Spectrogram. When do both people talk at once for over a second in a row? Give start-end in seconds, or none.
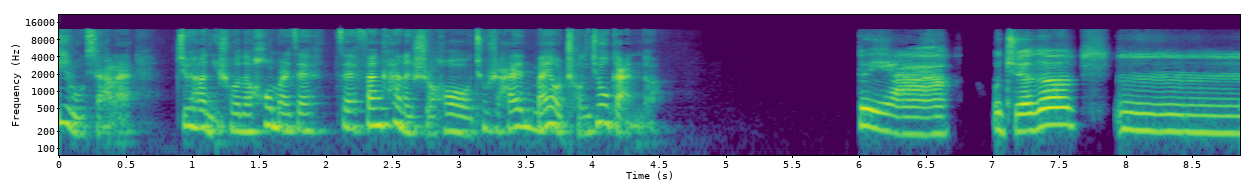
none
